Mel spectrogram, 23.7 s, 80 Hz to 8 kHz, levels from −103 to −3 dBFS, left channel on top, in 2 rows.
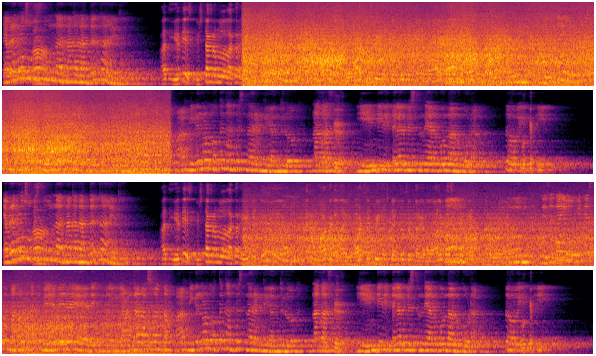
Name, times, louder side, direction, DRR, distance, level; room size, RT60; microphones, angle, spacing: voice 1, 0.0-2.5 5.6-6.0 8.8-9.3 9.9-17.8 18.0-18.6 18.9-21.3 21.9-22.7, equal, 50° right, -2 dB, 1.9 m, -27 dB
voice 2, 0.6-0.9 3.2-10.2 18.1-18.7 22.2-22.3, left 1 dB, 5° left, 4 dB, 0.5 m, -27 dB
sound 1, 4.8-15.2, left 8 dB, 80° left, 0.3 m, -22 dB
25.5 x 9.3 x 2.3 m, 2.7 s
head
